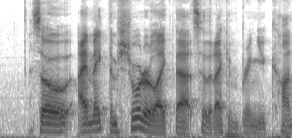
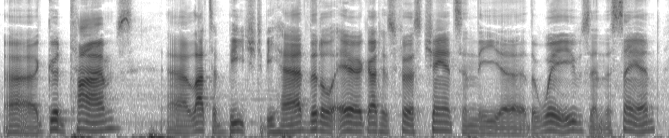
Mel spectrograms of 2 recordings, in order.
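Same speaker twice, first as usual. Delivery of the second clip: higher, hammed-up Southern drawl, a bit slow at times; put-on Southern accent; 3 semitones higher, 5 dB louder, slower than usual. Greeting YouTube viewers back from vacation in a mock Southern accent. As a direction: play up a Kentucky-fried Southern accent for the viewers. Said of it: "I can't do that for the whole episode".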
